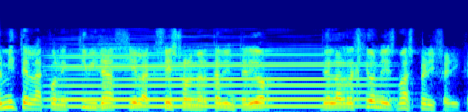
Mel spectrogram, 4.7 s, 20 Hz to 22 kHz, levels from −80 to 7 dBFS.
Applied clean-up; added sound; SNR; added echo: none; Bowed string instrument; 3 dB; none.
